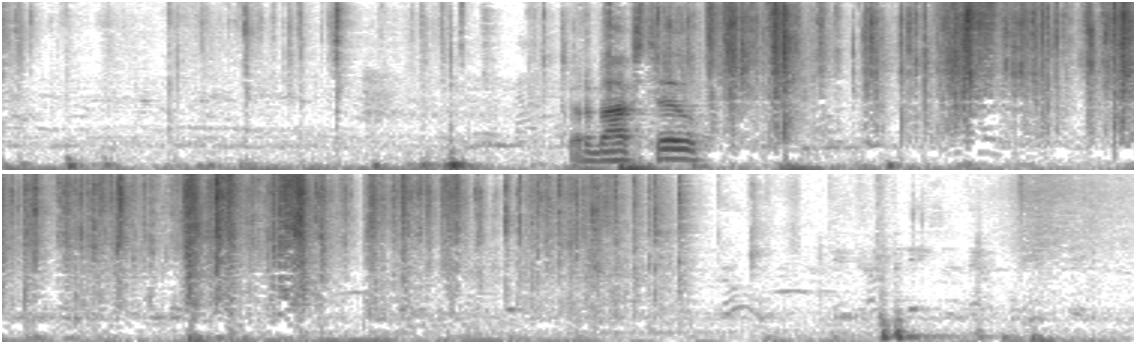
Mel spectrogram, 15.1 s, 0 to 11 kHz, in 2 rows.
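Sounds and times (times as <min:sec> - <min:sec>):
foil wrapper tearing and crinkling: 0:03.7 - 0:12.2.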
